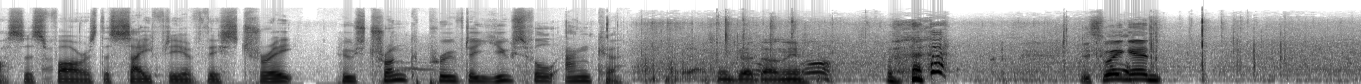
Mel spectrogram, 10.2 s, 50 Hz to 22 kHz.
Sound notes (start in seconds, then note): 6.6 laughs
